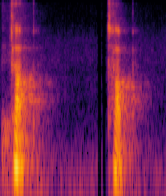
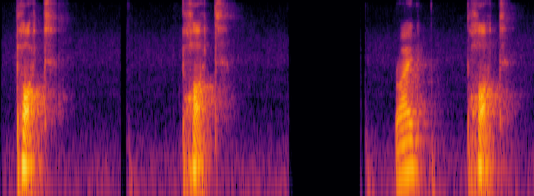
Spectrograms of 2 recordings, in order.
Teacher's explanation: say top top we say top top it's an unreleased plaz it doesn't have aspiration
